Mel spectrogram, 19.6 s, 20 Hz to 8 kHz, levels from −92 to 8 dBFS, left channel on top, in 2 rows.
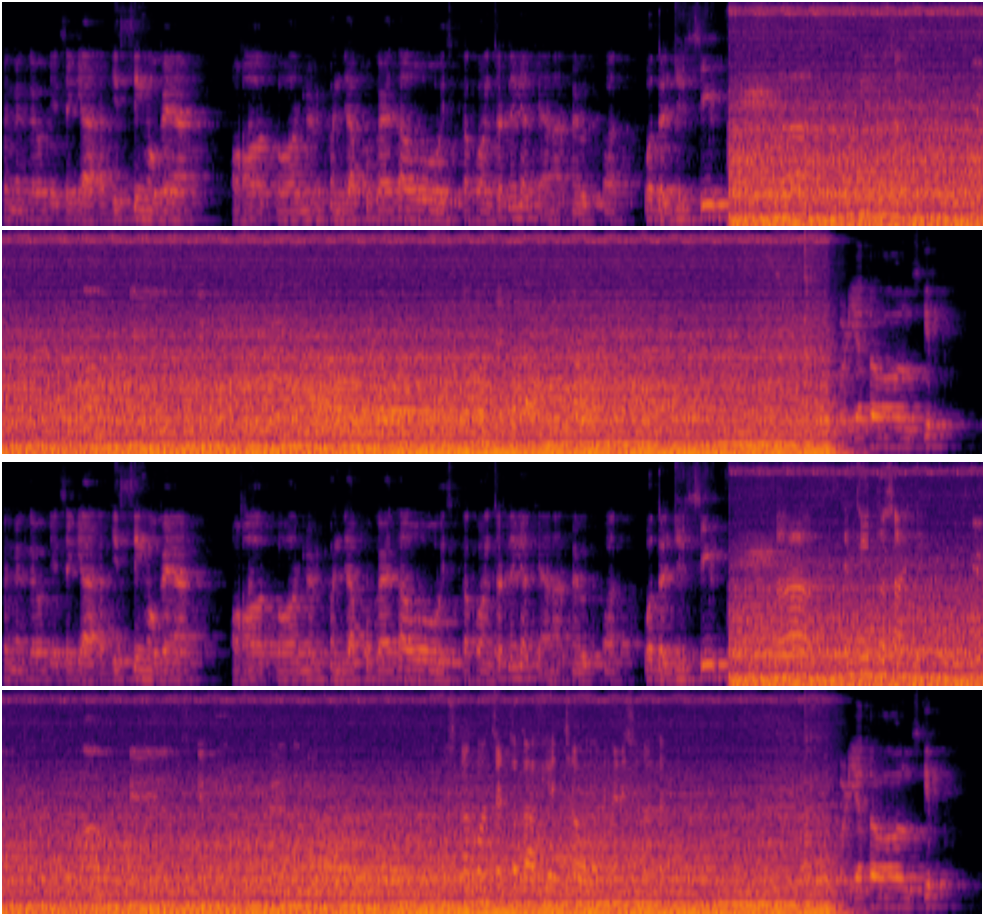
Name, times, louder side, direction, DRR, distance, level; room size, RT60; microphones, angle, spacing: voice 1, 0.0-1.9 2.3-7.2 9.5-9.9 10.5-13.0 17.8-19.1, right 1 dB, 15° right, 3 dB, 3.8 m, -37 dB
Insect / Frog, 7.2-18.1, left 1 dB, 45° left, 4.6 m, -23 dB
voice 2, 7.7-9.2 14.2-16.4, right 2 dB, 70° right, 6 dB, 2.3 m, -31 dB
27.5 x 13.0 x 8.0 m, 0.65 s
head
